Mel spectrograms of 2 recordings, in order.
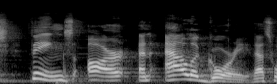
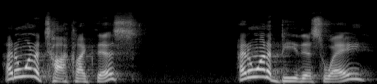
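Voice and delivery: ordinary talk, nothing marked

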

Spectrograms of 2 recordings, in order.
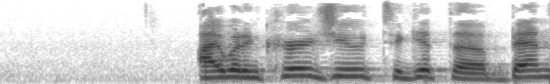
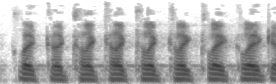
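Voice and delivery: radio clicks; 5 semitones lower, 4 dB quieter than usual. Retold or imitated. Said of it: "imitating radio clicks".

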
